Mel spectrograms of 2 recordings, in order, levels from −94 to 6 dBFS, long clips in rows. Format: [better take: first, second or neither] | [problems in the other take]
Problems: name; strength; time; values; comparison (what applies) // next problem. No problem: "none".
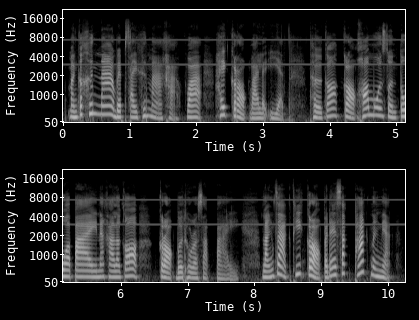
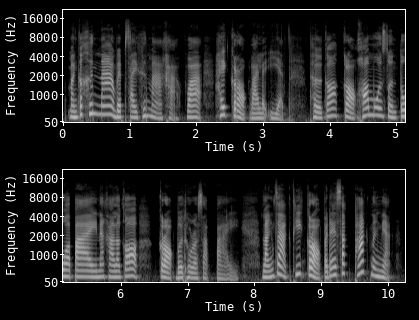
second | high-pitched whine; faint; throughout; 3 kHz, 20 dB below the speech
